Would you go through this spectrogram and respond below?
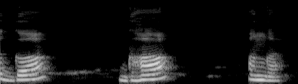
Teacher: वर्ग का जो तीसरा, चौथा, पांचवा वर्ण है उसको बोलने में कंपन हो रहा है। घोष घोष यानी कंपन हो रहा है।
